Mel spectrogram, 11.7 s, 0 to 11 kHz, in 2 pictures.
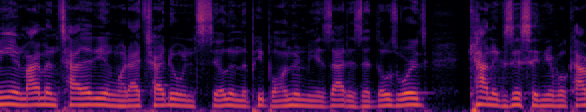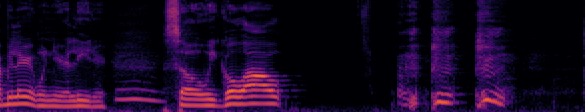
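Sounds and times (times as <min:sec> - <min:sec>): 
speech: 0:00.0 - 0:08.8, 0:09.8 - 0:11.0
person clearing throat: 0:09.8 - 0:11.1
person coughing: 0:09.8 - 0:11.1.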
